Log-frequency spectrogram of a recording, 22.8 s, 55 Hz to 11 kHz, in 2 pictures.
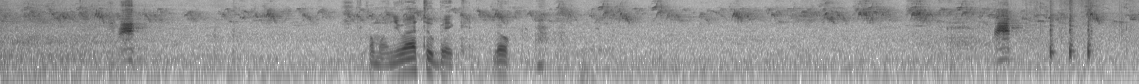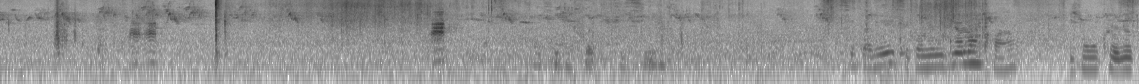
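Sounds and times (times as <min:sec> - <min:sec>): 
steady outdoor hiss: 0:00.0 - 0:22.7
wild ducks quacking: 0:00.8 - 0:01.6, 0:09.2 - 0:22.7
speech: 0:01.2 - 0:01.6, 0:03.7 - 0:05.5, 0:22.2 - 0:22.7.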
